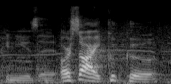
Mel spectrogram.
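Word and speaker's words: Kut-Ku: Or sorry, Kutku is how it's pronounced. The T is silent.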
